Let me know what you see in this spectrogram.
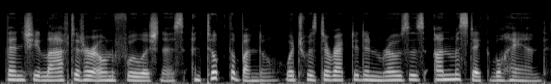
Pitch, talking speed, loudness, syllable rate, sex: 195 Hz, 195 wpm, -20 LUFS, 5.6 syllables/s, female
